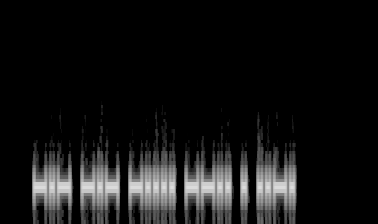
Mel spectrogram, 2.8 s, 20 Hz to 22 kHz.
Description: Morse code, heard as a keyed tone, about 40 wpm, 700 Hz. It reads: KK6ZEF
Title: USA Call Signs - 6 Characters - Repeated 3x - 40wpm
